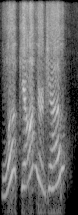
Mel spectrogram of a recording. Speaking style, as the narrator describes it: exclaimed Dick

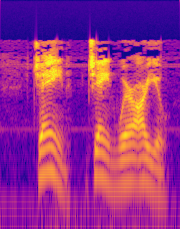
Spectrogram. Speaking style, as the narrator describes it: he cried

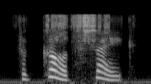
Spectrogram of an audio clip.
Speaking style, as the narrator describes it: cried Montgomery

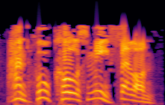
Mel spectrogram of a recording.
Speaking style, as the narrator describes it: said Obenreizer fiercely

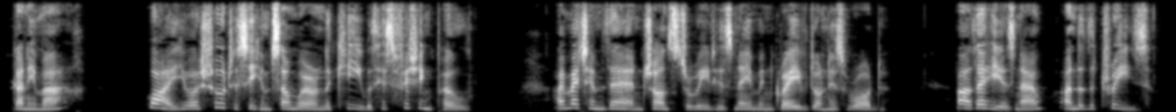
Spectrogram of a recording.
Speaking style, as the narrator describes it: the writer of the article, who exclaimed

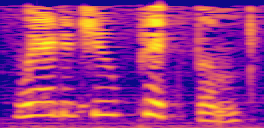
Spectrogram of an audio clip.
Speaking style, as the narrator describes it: asked Helena sulkily

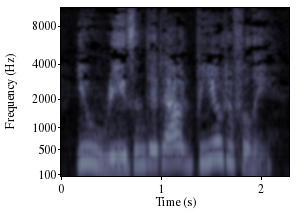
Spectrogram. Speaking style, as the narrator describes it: exclaimed, in unfeigned admiration

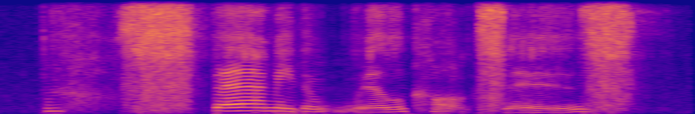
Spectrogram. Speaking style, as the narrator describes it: he moaned

